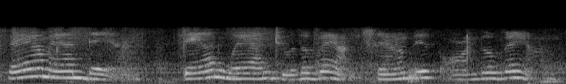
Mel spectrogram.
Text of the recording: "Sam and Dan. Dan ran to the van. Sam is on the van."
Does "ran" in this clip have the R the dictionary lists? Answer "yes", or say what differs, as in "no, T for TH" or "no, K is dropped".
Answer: no, W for R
